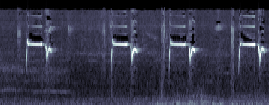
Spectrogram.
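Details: Prinia singing ngalun, prompting fellow prinias to answer: four high phrases of a quick rising note, a level whistle and a falling twist, roughly every second, over a louder low rumble and a faint lower tone.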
